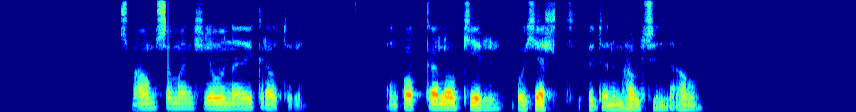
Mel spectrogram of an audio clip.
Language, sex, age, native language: Icelandic, male, 30-39, Icelandic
